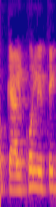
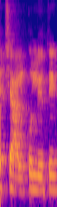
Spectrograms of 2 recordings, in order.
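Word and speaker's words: Chalcolithic: ताम्र पहचानकार या इसको कैलकोलिथिक या चैलकोलिथिक भी प्रोनाउंस किया जाता है।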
